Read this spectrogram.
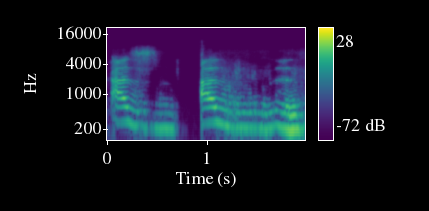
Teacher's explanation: secara makhraj huruf z itu diucapkan itu di antara ya ujung lidahnya ada di antara ujung gigi seri atas dan bawah mendekati ujung gigi seri bagian bawah ya kemudian dia memiliki sifat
